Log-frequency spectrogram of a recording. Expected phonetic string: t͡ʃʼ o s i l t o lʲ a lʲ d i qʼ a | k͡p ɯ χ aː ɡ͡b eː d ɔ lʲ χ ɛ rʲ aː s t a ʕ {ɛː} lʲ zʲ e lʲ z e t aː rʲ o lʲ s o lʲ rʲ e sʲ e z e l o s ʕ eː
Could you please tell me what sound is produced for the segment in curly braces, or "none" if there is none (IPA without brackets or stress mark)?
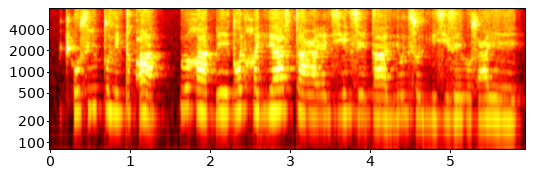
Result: ɛː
